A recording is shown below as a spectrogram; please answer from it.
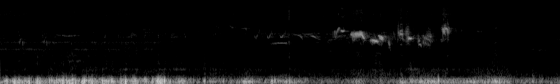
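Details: Common whitethroat singing in the wild: one brief, scratchy, chattering burst of high notes lasting about a second and a half, over steady low rumbling wind or handling noise.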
